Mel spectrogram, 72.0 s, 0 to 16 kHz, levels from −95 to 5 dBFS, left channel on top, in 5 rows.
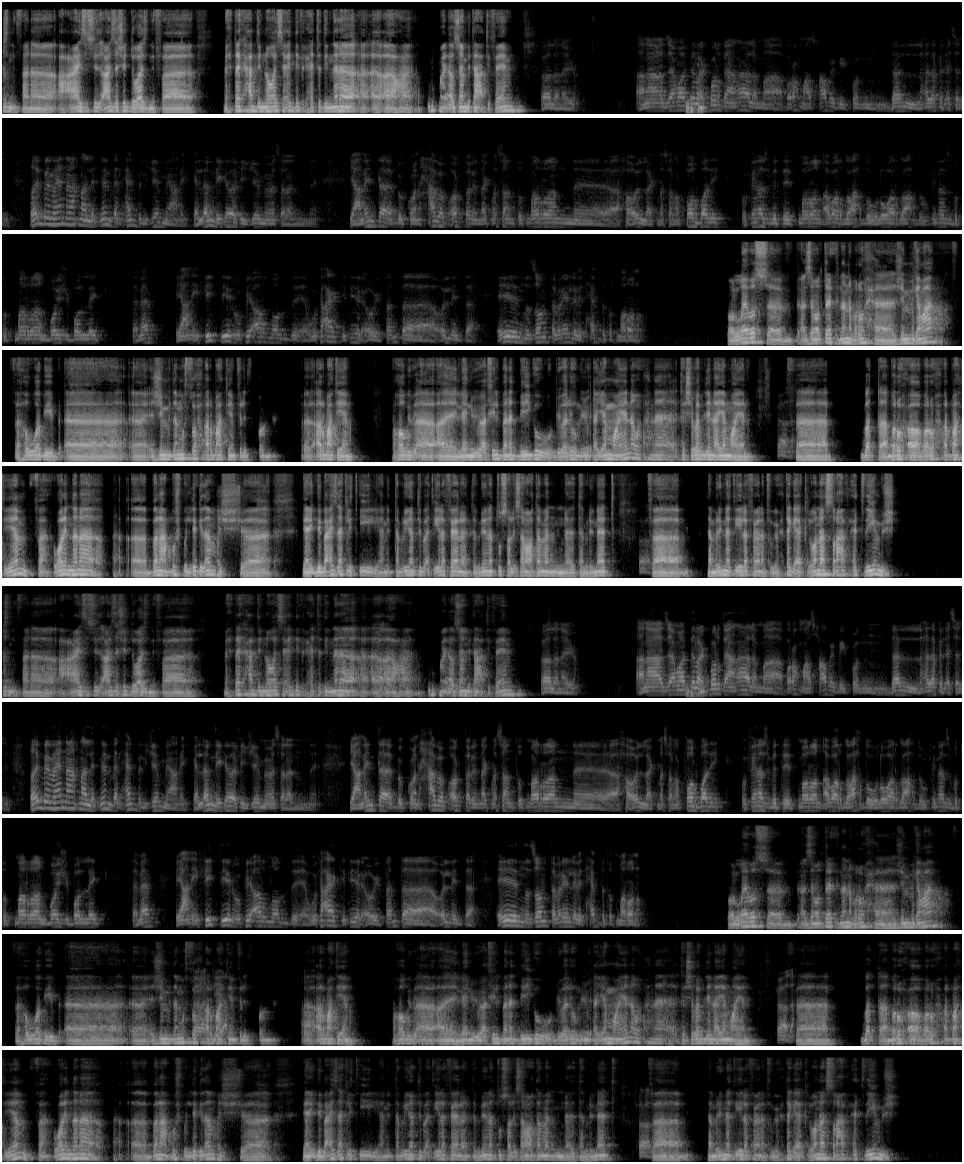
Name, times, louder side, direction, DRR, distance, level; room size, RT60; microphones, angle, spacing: voice 1, 0.0-2.9 3.3-7.8 10.4-10.5 39.7-43.0 43.4-47.3 47.7-48.5 49.1-54.5 55.1-55.6 56.1-66.7 67.3-67.9 68.2-71.0, left 8 dB, 80° left, 0.3 m, -31 dB
voice 2, 8.1-8.6 9.5-25.2 25.5-30.2 30.7-31.1 31.4-35.9 36.2-38.4 46.1-46.6 47.7-47.9 54.8-55.1 67.1-67.4, right 4 dB, 40° right, 0.6 m, -49 dB
5.9 x 5.5 x 3.7 m
head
